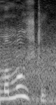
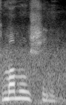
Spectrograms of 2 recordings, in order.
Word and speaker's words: Mamushi: Because, you know, I'm still waiting for Ada and Mamushki, right? And, you know, I know I'm saying his name wrong, baby. It's Mamushi.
